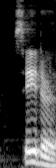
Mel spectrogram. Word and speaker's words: Cedar: be that's absolutely incorrect my name is spelled c-e-d-a-r seder then nice to meet you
